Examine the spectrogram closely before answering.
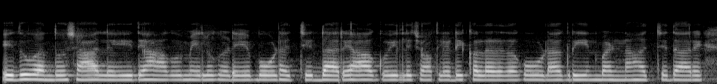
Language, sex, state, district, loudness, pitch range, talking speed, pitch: Kannada, female, Karnataka, Bidar, -16 LUFS, 210-215 Hz, 135 wpm, 210 Hz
